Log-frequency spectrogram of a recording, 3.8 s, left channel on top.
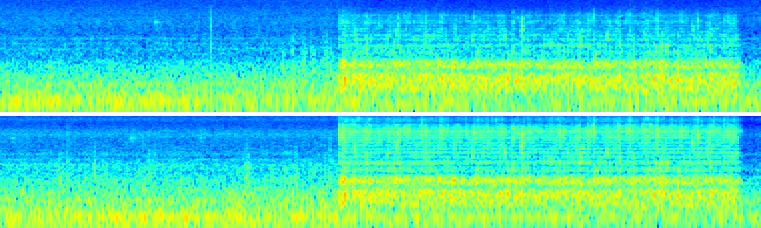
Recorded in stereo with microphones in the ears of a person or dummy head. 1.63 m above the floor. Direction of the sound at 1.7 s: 75° right (ahead or behind).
